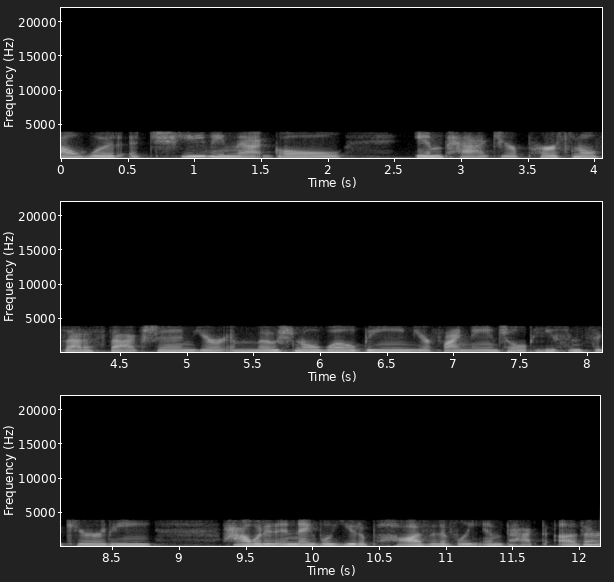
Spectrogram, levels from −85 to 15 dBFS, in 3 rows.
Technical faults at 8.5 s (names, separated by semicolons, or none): short concealed packet loss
